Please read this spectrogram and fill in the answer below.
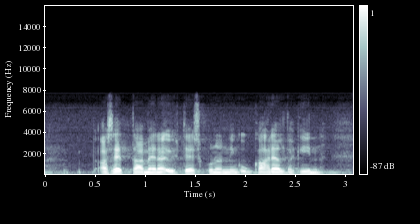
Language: Finnish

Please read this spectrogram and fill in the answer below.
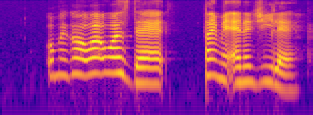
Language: English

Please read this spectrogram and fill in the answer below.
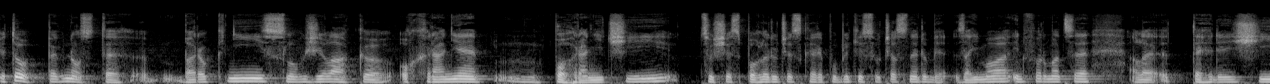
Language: Czech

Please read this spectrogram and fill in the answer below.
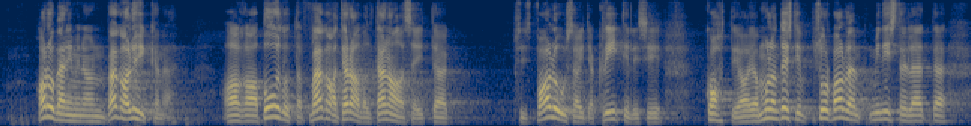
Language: Estonian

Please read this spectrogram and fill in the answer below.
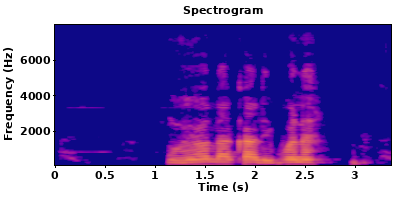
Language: Mundang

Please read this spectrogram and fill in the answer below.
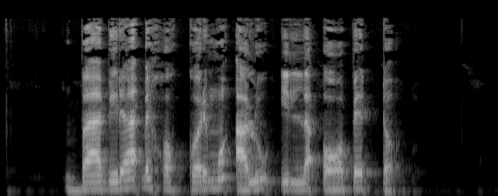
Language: Borgu Fulfulde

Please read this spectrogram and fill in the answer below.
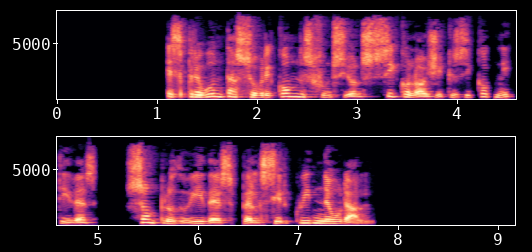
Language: Catalan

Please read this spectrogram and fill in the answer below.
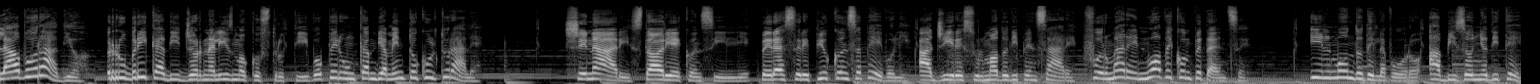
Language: Italian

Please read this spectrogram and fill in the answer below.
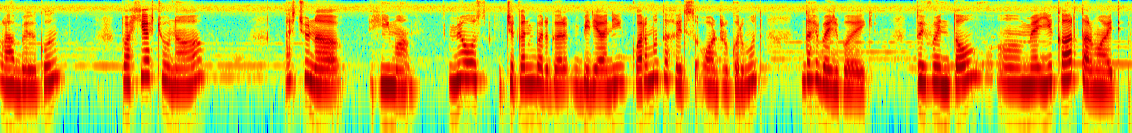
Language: Kashmiri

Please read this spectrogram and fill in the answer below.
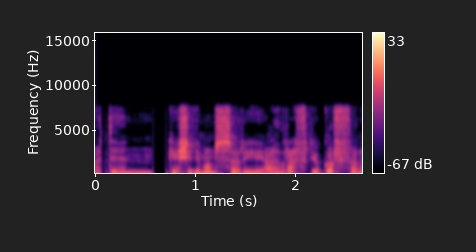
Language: Welsh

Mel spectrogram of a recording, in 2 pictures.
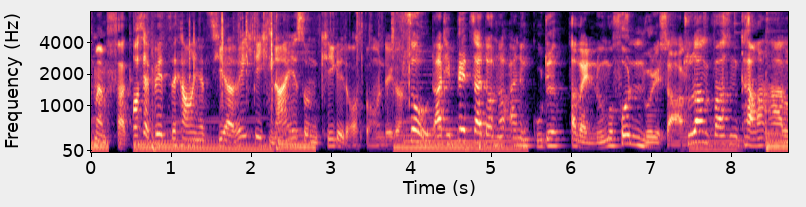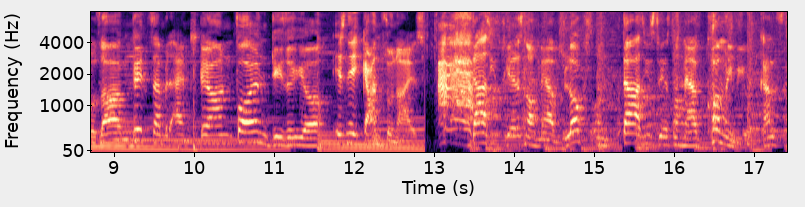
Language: German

